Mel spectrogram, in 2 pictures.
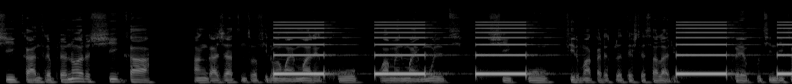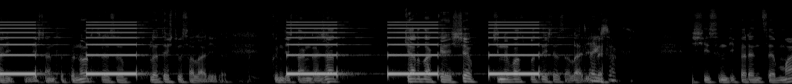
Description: Alarm pattern, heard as an alarm's beeps, played three times, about 490 Hz, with room echo and speech in Romanian. Temporal three. Smoke or fire, evacuate.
